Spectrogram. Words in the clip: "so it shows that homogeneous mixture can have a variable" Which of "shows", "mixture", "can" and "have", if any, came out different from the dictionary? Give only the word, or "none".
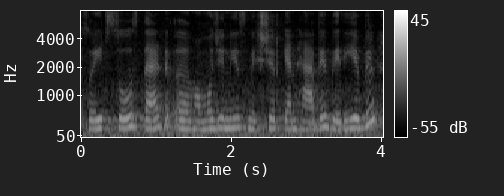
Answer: shows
